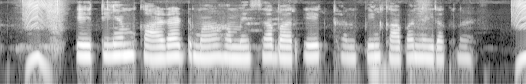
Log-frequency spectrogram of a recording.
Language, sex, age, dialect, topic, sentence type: Chhattisgarhi, female, 25-30, Eastern, banking, question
